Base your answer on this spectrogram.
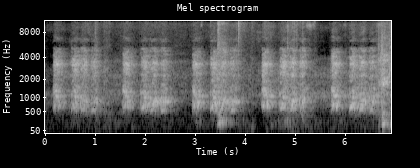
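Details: Pet pug at play, scolded for biting; harsh, noisy grunting bursts recur in uneven runs throughout, each lasting under a second, with short quiet gaps and a faint click near the end.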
